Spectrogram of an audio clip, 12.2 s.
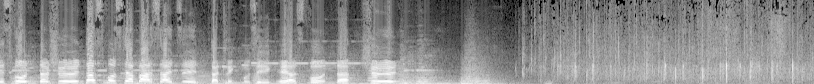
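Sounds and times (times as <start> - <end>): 
speech: 0.0 - 6.6
audience applause: 7.7 - 12.2.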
